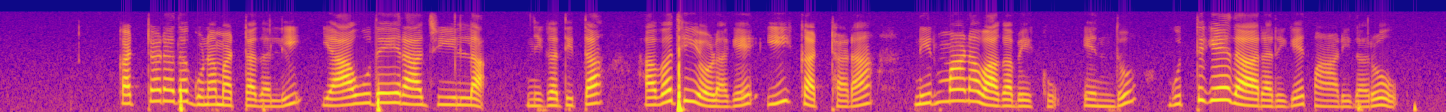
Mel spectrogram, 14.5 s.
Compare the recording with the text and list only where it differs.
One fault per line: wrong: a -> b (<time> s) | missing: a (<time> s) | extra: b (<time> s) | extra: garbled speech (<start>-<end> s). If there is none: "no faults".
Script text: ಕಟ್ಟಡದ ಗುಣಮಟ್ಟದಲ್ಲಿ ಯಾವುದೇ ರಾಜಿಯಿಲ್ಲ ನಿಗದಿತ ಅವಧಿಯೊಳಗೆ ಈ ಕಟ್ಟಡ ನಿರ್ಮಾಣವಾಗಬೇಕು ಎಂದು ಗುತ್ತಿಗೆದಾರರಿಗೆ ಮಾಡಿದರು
no faults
